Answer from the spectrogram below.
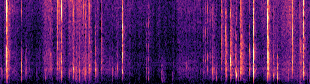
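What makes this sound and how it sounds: Long dark artificial nails scratch and tap a small cream canvas zippered pencil pouch that is soft and hollow. The result is a quiet, steady crinkly scratching broken by many short, sharp, bright taps, with almost no low end and no ring after each tap.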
